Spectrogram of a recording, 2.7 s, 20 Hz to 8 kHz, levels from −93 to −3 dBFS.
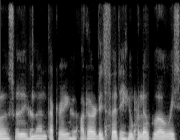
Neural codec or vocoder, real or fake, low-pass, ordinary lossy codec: codec, 16 kHz, 2 kbps, X-Codec, HuBERT features, trained on balanced general audio; fake; none; none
